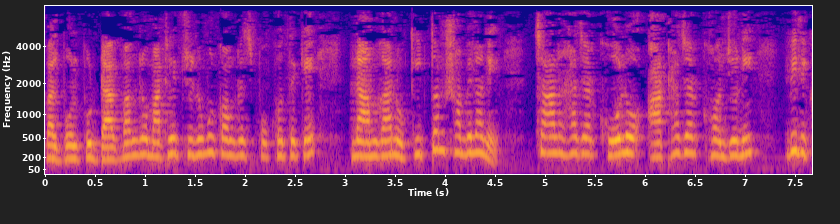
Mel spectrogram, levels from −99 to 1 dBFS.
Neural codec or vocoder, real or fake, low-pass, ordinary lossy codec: none; real; 7.2 kHz; AAC, 32 kbps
